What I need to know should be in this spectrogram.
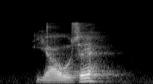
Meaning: snack
- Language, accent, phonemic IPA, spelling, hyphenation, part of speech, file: German, Austria, /ˈjɑɔ̯sɛ/, Jause, Jau‧se, noun, De-at-Jause.ogg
